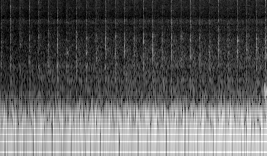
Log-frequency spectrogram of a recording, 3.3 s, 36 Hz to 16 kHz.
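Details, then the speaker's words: Mopar 400 big block for a 1964 Dodge Polara 500, run on a stand after first fire-up with a new mini starter. A sharp, steady tick rides the lumpy idle in time with the firing pulses. It is a header leak, because a stud sits in the header tube and the flange can't seal fully. "I bet I know why it's leaking, too. That stud is right in the header tube. See right here? So, it can't get fully sealed."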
